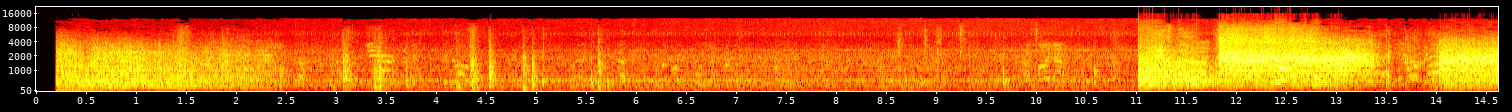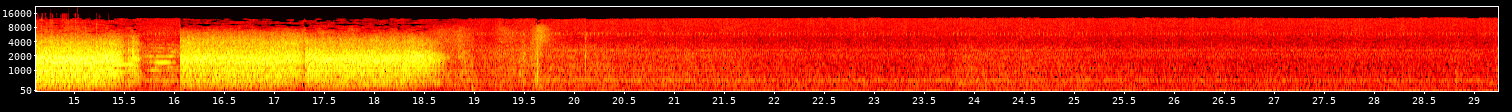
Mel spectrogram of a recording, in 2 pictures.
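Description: An explosion at the start, dying away over a couple of seconds, with scattered sharp crackles and pops after it. About eleven seconds in come three long, loud bursts of battle noise, one after another, before it settles to a low steady hum.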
